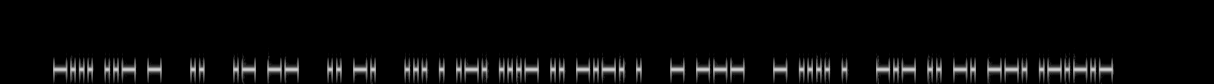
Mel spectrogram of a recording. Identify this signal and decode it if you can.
Morse code, heard as a keyed tone, about 28 wpm, 700 Hz. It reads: BUT I AM IN SERVICE TO THE KING.
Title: Sentences from Top 1000 Words - Review Part 4 - 28wpm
